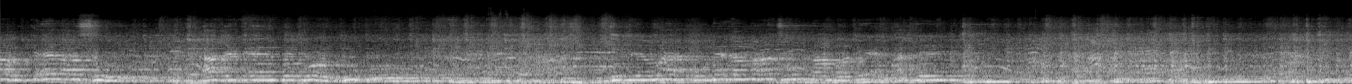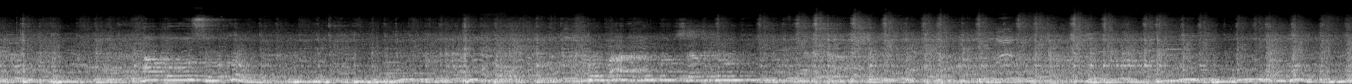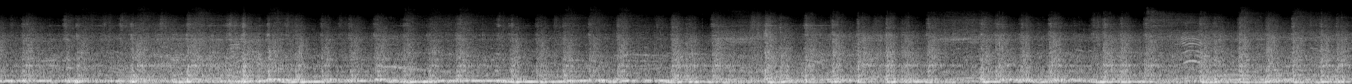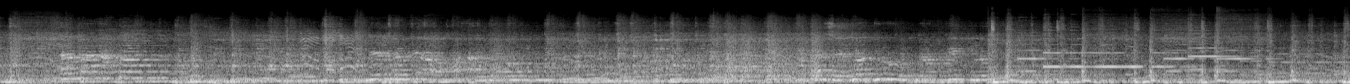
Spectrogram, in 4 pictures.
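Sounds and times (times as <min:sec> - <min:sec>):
dense drumming and percussion: 0:00.0 - 0:54.0
live band music: 0:00.0 - 0:54.0
voices: 0:00.0 - 0:54.0.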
